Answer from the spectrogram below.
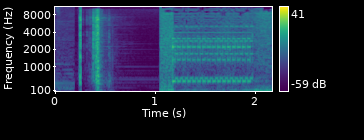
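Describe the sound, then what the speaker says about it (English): An old landline telephone bell rings at Freddy's Pizzeria in Long Branch, a short burst and a brief ring, a pause of silence, then a loud sustained trilling ring that carries on steadily to the end. "At Freddy's Pizzeria in Long Branch, the phone seems to never stop ringing"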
